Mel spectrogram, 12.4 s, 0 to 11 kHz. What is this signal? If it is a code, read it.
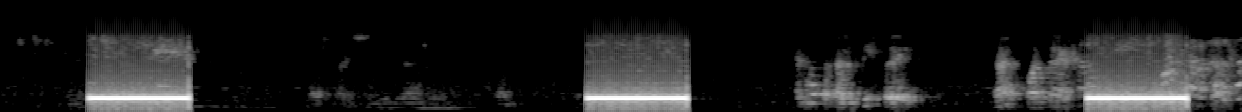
Ringback tone (Europe, 425 Hz), with speech.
